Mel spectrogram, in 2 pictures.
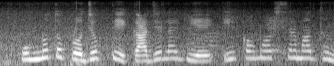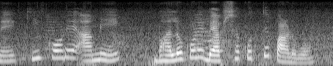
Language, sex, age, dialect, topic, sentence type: Bengali, female, 36-40, Standard Colloquial, agriculture, question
